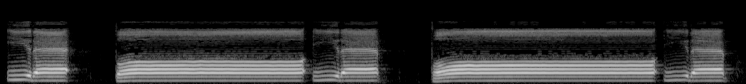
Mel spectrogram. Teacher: الراء المفتوحة دي قبلها همزة مكسورة، فمعنى كده هترقق الراء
